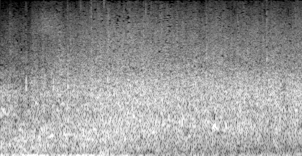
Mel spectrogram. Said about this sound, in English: Then everybody claps, clapping for the orchestra, and they're clapping for Ronan, too. Ronan's wow is everybody's wow now.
